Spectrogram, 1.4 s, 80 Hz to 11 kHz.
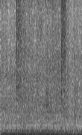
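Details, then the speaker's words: Kia Picanto after ECU repair of a shorted injector driver IC that held injector 2 open, causing misfire and white fuel-smelling smoke: strong, even rumble, steady firing, no miss; engine normal, no smoke, check-engine cleared. "Sudah normal ini suara juga sudah normal baunya sudah khas injeksi knalpot juga tidak berasap lagi."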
